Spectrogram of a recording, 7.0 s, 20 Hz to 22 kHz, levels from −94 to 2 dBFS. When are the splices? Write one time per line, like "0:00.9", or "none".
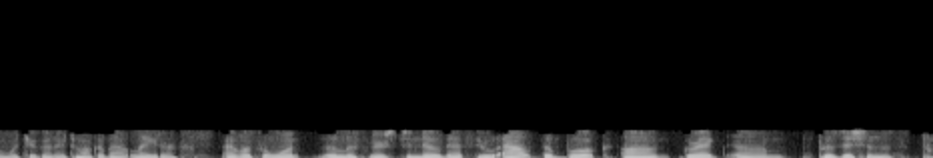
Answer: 0:04.6
0:05.4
